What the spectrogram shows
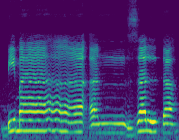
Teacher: نون ساکن کے بعد زال ہے، اخفا کیجئے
